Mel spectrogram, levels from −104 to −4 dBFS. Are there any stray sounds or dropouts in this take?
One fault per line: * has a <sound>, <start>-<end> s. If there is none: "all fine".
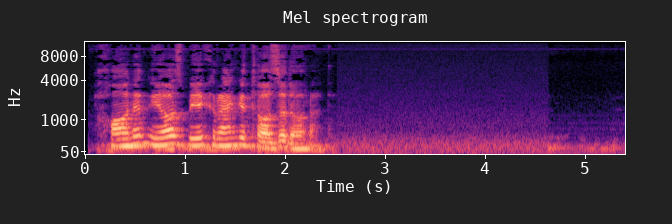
all fine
